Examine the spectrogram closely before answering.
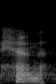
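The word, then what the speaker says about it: ἐν: in that passage it's a two-letter word e-n they pronounce it hen hen it means in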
